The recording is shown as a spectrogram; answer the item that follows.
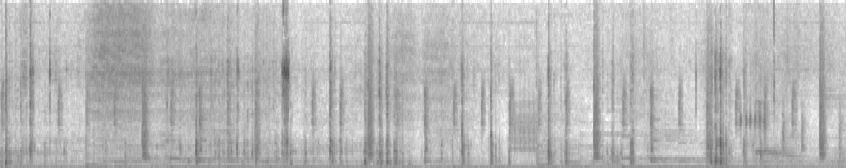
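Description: Music with a low bass line that steps in pitch every second or so. Scattered light clicks and plastic rattles run under it, from blister-packed Matchbox cars being flipped on metal peg hooks.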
